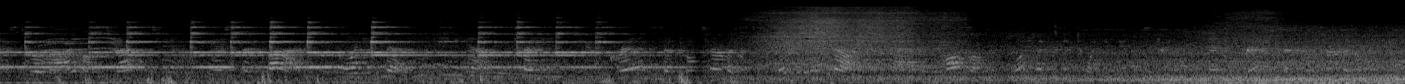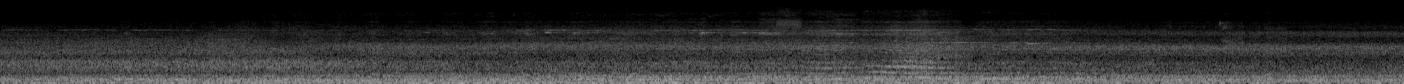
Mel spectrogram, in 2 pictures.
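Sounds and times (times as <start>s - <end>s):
train wheels rumbling on rail: 0.8s - 28.0s.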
